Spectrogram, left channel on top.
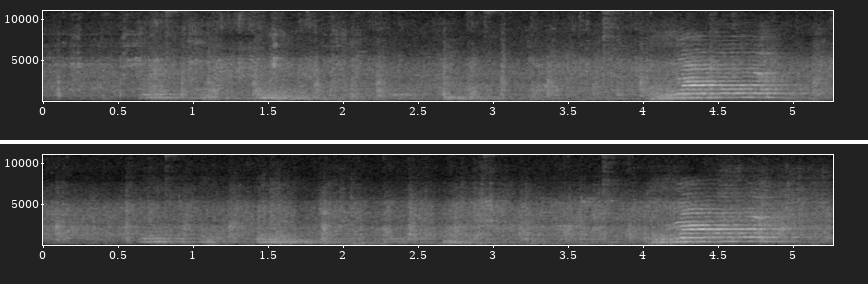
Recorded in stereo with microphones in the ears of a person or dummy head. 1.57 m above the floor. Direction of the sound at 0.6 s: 15° right (ahead or behind).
